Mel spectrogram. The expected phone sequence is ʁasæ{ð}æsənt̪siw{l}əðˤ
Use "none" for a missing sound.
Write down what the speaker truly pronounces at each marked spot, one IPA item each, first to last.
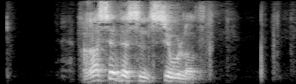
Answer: ð, l

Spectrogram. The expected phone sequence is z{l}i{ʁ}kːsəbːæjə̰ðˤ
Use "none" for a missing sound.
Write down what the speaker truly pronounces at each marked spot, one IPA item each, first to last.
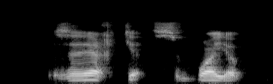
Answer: ɾ, ʁ

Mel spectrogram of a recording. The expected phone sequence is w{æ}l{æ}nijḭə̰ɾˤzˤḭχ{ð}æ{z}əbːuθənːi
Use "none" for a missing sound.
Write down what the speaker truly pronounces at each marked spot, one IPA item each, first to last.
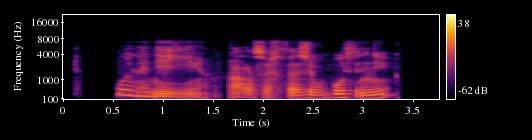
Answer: æ, æ, θ, z

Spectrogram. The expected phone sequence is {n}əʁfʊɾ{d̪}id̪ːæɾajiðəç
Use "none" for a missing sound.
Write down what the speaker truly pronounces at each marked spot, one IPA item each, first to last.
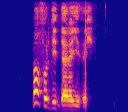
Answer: m, d̪

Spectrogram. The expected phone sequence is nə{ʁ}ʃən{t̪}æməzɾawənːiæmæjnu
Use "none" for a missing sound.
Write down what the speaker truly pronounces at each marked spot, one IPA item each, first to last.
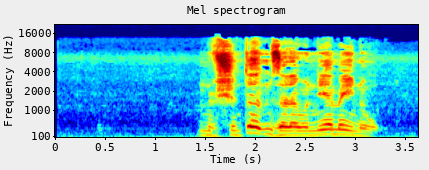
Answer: v, t̪

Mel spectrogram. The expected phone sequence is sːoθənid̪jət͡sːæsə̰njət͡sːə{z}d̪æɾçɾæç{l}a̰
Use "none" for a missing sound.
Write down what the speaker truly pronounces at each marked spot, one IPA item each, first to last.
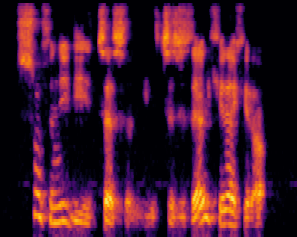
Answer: z, ɾ

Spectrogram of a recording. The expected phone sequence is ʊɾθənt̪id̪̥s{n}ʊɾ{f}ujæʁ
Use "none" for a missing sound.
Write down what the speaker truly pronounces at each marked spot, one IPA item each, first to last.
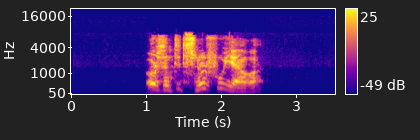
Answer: n, f

